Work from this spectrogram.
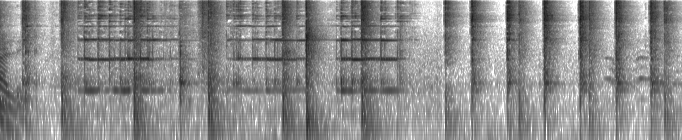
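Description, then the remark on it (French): A man sitting cross-legged strikes a golden bell, made of recycled metal, with a hammer on an anvil in a quick, steady series of sharp blows; early strikes leave a bright metallic ringing, while later ones sound drier and shorter. “Assis en tailleur, penché sur l'enclume où il frappe”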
